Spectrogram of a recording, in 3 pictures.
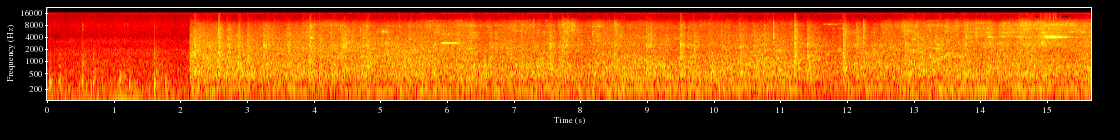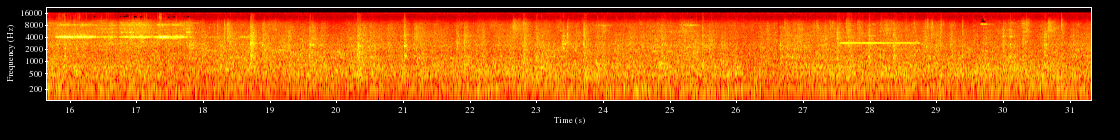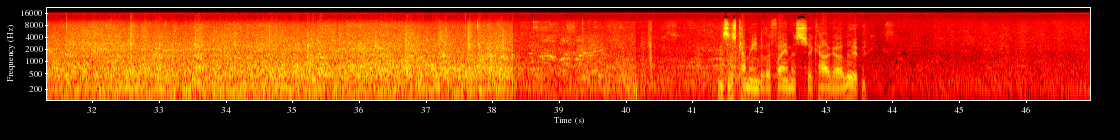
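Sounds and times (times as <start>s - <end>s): train wheel and rail noise: 0.0s - 46.9s
high wheel squeal: 14.5s - 17.8s, 27.5s - 28.8s.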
